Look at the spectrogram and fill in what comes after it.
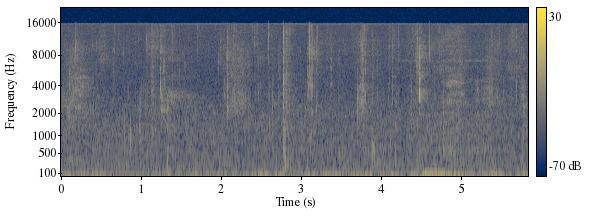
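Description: A person chewing a mouthful of rice and curry, with wet, squishy mouth sounds and scattered small clicks and smacks.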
